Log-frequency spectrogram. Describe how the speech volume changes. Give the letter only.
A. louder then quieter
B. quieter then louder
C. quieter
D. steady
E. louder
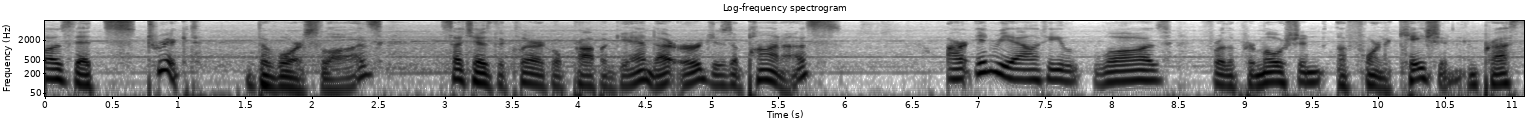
D.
